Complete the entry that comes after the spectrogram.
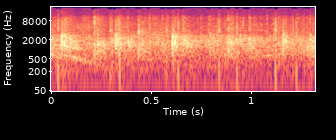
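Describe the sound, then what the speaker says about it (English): Audience applause at a panel discussion in Express Newark, dense steady clapping from a moderate-sized crowd, fairly close and continuous. "can we just give a round of applause for all those?"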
